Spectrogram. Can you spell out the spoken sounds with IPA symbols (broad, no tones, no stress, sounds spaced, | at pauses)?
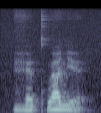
ɦ ɛ kʷʼ a lʲ ɛ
